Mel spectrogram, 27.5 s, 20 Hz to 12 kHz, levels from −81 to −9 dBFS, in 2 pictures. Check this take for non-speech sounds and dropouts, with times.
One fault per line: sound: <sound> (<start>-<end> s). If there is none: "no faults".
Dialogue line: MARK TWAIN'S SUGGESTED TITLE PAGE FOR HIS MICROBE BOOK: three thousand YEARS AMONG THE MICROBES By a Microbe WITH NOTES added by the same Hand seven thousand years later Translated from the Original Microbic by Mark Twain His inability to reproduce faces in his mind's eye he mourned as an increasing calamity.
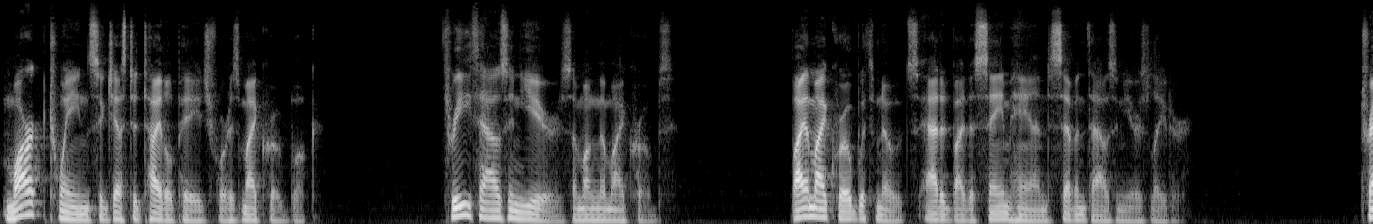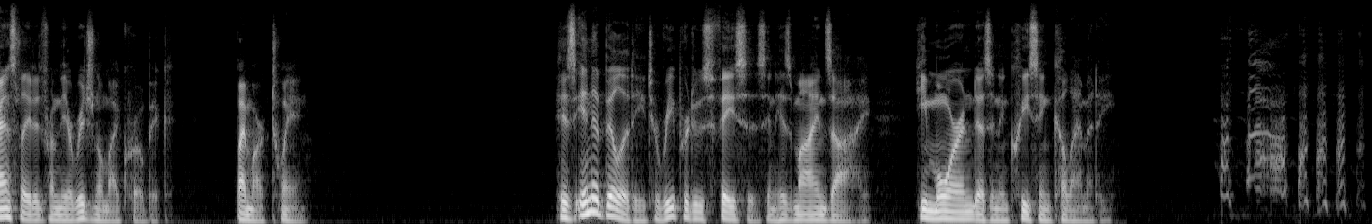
sound: laugh (25.9-27.4 s)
